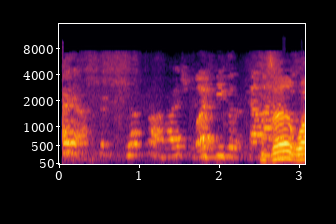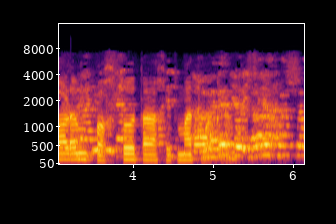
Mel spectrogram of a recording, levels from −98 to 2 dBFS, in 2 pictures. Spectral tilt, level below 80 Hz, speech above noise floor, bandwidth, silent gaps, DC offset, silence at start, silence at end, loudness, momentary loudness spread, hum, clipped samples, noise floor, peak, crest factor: -7 dB/octave; -60 dBFS; 25 dB; 7.4 kHz; none; under 0.1%; 0.05 s; 0 s; -14 LUFS; 17 LU; none; under 0.1%; -39 dBFS; 0 dBFS; 14 dB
